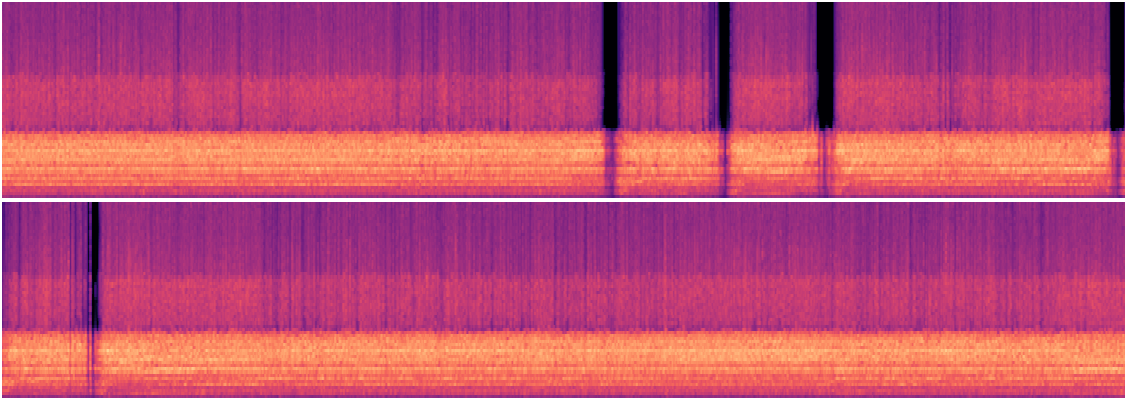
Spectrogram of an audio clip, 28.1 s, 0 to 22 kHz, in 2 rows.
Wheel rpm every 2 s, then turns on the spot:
240, 230, 230, 190, 110, 140, 220, 120, 200, 220, 230, 220, 220, 230.
none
